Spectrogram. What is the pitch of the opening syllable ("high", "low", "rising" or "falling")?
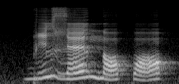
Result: rising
